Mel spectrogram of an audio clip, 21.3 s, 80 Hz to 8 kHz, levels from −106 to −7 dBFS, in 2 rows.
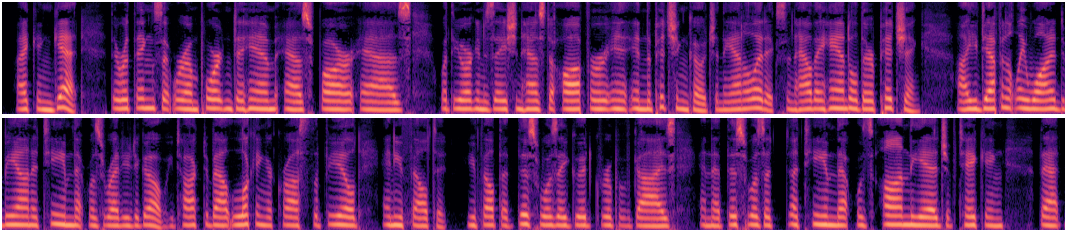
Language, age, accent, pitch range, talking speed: English, 50-69, American, 205-230 Hz, 235 wpm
